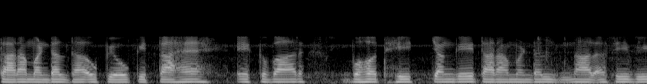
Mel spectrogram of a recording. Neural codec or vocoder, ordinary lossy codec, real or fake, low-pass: none; none; real; 3.6 kHz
